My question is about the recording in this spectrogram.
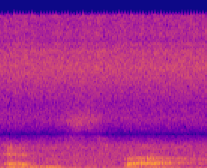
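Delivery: slow, grand announcer read, dropping low at the end; mock radio voice; hammed-up radio announcer. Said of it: "I just like to say it because I got a face that was made for radio".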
